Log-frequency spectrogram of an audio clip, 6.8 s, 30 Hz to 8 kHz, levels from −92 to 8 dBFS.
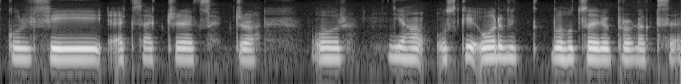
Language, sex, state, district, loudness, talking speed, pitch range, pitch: Marwari, male, Rajasthan, Churu, -16 LUFS, 90 wpm, 160-165 Hz, 160 Hz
